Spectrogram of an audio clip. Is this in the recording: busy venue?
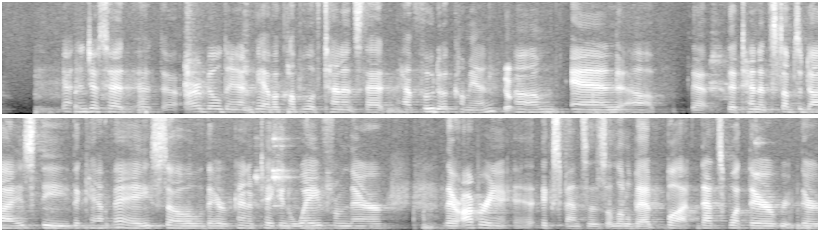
yes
